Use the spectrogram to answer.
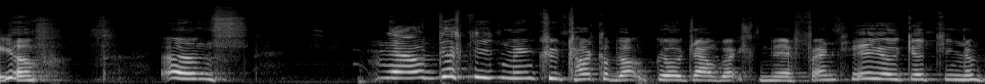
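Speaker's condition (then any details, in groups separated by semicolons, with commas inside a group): Cerebral palsy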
